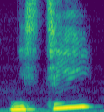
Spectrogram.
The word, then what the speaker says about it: нести: Далее, второе обстоятельство – это наличие глаголов, у которых в корне без ударения в инфинитиве произносится «и», а под ударением в форме мужского рода единственного числа прошедшего времени произносится «о», ну, а пишется «ее». Итак, инфинитив «нести», прошедшее мужское единственное «нес».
